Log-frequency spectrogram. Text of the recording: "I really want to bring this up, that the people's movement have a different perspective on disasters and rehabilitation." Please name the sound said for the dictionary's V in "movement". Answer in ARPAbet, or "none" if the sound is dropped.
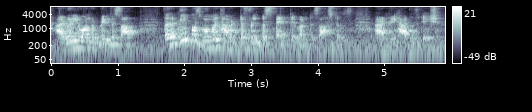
none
